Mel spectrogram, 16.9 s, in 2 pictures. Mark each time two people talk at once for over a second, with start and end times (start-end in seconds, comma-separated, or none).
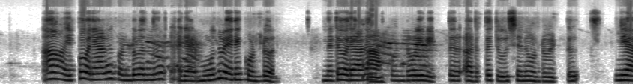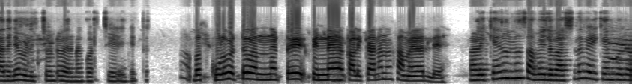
none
